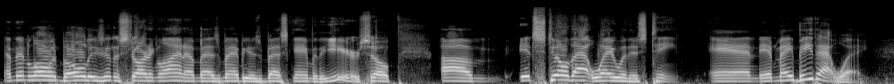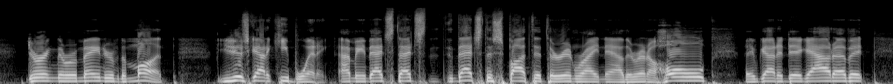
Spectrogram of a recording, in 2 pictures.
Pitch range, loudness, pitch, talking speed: 135-170 Hz, -15 LUFS, 150 Hz, 230 wpm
